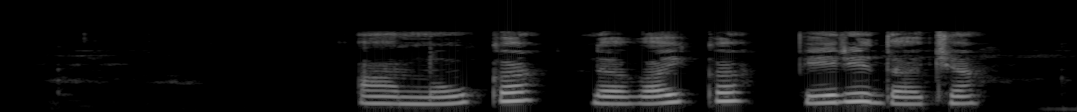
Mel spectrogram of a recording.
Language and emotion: Russian, neutral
